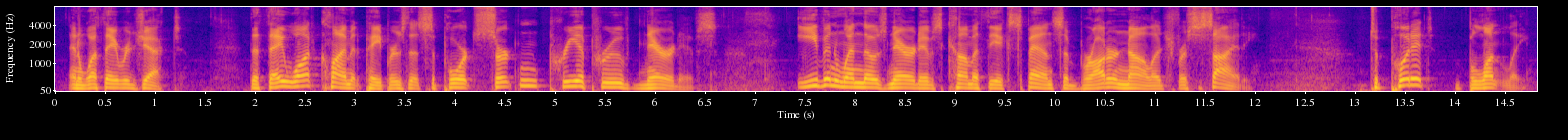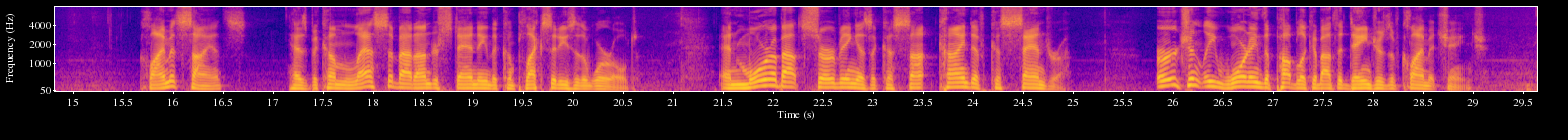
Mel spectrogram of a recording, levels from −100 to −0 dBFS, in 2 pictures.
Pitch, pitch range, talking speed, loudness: 130 Hz, 115-155 Hz, 130 wpm, -16 LUFS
